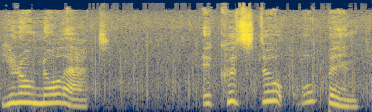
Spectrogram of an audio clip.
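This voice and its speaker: A woman's voice: sits high, lively intonation, takes it slowly, darkish tone, slight background noise, low-quality recording. A woman voicing a guilt-ridden fourteen-year-old girl in an emotional cartoon fan dub, blaming herself with dramatic intensity. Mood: dejected guilt. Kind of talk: animated-series fan dub drama acting.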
